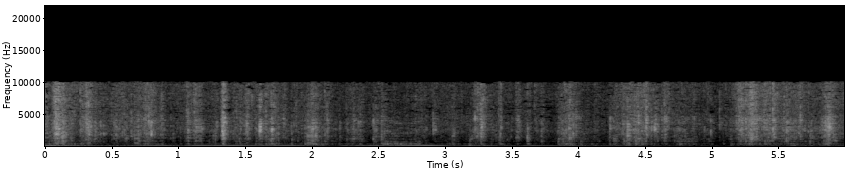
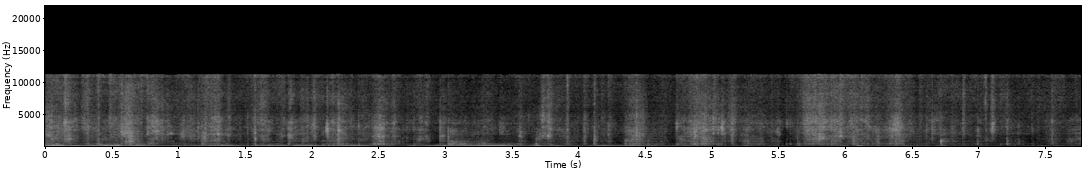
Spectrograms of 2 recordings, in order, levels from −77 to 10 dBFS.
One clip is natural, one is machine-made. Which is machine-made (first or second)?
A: second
